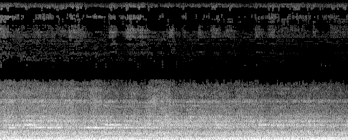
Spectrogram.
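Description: Freight train cars rolling on the rails in a steady rumble, with faint high squealing tones from the wheels that come and go.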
